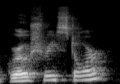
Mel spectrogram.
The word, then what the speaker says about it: grocery: We tend to reduce this and go right from our S or SH sound to our R sound. So grocery store, first syllable stress, or grocery store. So you don't want grocery or grocery, but rather grocery.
